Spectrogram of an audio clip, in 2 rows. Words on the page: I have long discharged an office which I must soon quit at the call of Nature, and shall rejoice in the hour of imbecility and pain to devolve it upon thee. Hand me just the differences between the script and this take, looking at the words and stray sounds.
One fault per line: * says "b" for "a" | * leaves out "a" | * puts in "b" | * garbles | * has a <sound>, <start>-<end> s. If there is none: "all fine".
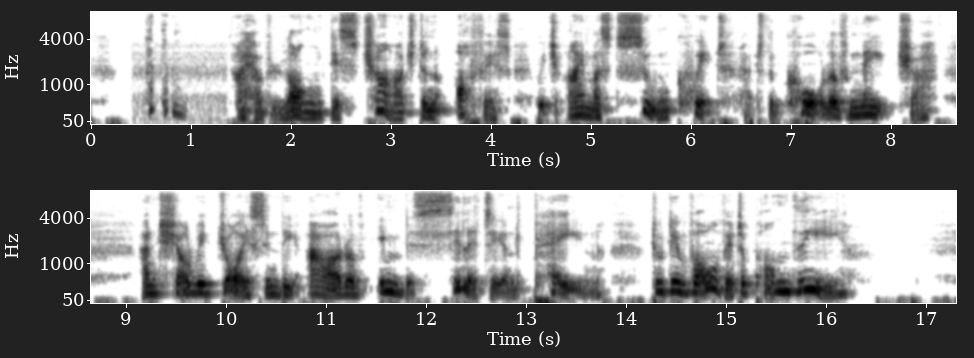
* has a throat clearing, 0.5-1.0 s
